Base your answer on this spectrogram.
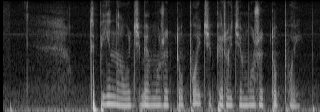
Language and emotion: Russian, neutral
